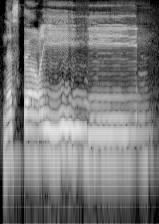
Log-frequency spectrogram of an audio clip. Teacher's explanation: अब नस्तईनु से नस्तईन बना। एक तो हमने नून में हालत को बदल दिया कि पेश को ख़त्म करके साकिन कर दिया वक़फ़ की वजह से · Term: मद्दे लीन आरिज़ वक़फ़ी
